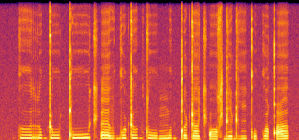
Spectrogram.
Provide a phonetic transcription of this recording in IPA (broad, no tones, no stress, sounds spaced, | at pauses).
k ɯː r u ɡ ʈ uː ǃ uː t͡ʃʼ ɛː v ɡ u ʈ ɯ ɡ t uː ŋ͡m ɯ ɡ ǃ ɯ ʈ ɜ t͡ʃʼ ɔː s ɖ i ɖʱ iː kʼ u k u qʼ ɜ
